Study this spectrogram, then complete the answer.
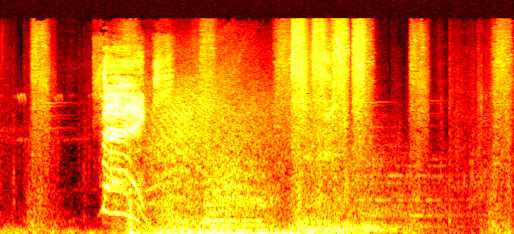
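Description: Spell effects burst and crackle in a fight.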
